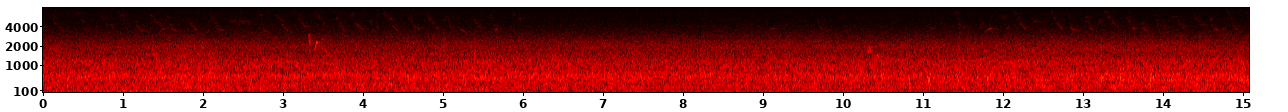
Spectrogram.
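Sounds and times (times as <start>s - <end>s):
distant diesel locomotive rumble: 0.0s - 15.0s
small birds chirping: 0.4s - 6.0s.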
